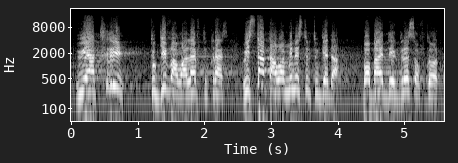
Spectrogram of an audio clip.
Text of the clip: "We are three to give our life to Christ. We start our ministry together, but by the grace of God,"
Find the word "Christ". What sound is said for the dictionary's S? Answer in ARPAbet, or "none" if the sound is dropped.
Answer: S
